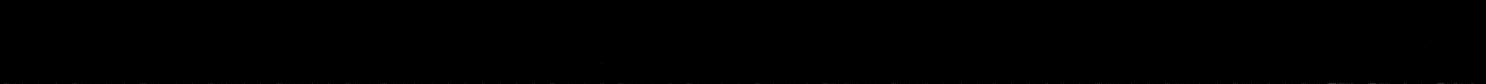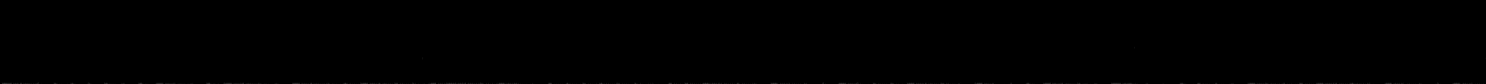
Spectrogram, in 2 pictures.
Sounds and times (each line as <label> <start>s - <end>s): water 0.0s - 29.7s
